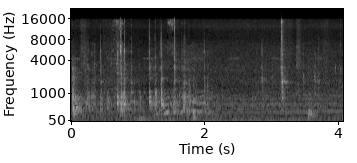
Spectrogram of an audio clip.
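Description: Small metal clicks and rattles of a barrel-bolt gate latch and a carabiner clipped through it being handled. A quick run of clicks comes in the first second and a half, and one sharper click near the end.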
